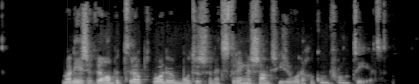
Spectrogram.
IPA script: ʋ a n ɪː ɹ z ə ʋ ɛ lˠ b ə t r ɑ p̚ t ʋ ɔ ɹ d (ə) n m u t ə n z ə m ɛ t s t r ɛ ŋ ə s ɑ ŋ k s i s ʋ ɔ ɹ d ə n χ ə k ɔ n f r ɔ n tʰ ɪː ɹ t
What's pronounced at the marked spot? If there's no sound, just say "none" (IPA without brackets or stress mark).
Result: ə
